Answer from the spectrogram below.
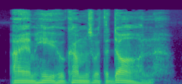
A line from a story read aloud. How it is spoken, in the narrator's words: Rand told them quietly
